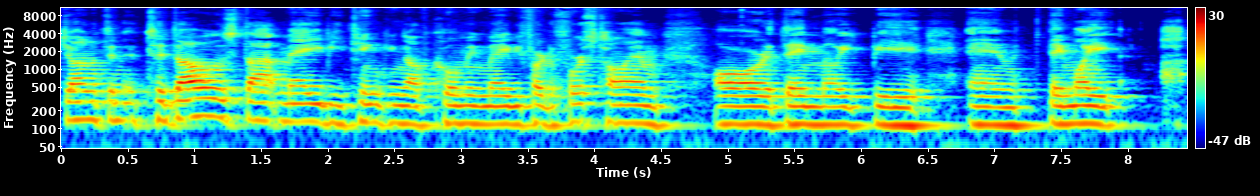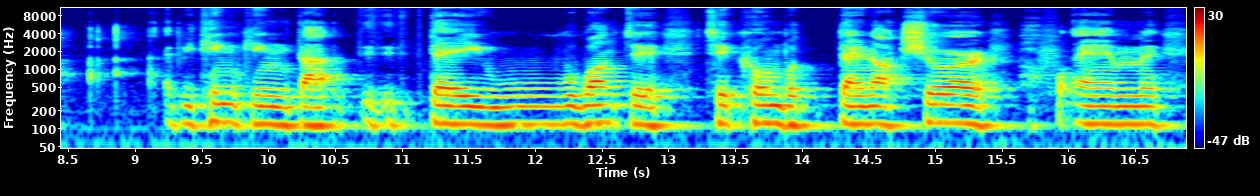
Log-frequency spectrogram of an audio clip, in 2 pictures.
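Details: Stuttering in an adult male who stammers and has attended stammering therapy.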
